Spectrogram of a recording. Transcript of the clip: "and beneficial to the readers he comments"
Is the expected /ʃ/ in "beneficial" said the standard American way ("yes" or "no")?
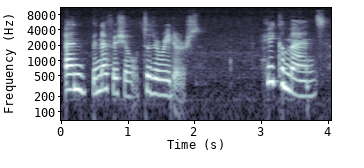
yes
